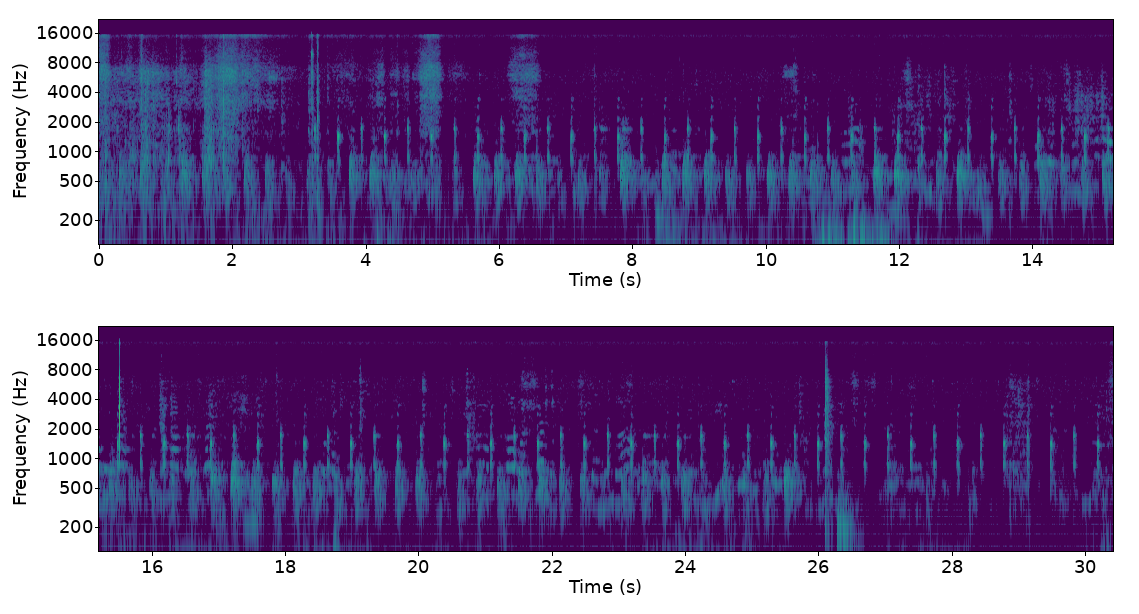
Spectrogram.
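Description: Near silence with a faint, even ticking a few times a second, plus a low rumble about eleven seconds in and one sharp click near the middle.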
